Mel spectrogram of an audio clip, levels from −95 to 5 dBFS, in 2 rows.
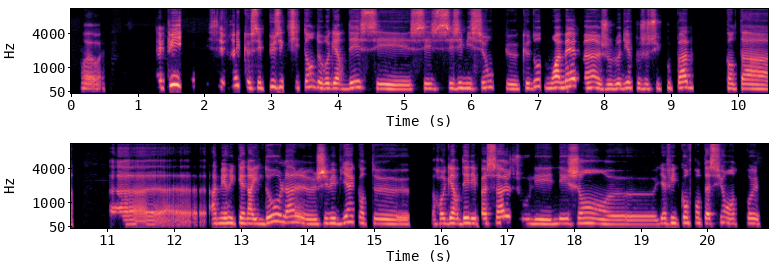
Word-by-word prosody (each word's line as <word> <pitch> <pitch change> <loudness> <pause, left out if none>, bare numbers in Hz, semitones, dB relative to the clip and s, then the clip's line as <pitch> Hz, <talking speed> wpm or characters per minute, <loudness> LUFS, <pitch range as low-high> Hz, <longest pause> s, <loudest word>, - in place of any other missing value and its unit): Ouais, 95 -1 -5
ouais - - -8 0.9
et 245 - 0
puis 330 +1 +10 0.4
c'est - - -7
vrai 305 +2 +1
que 220 - -2
c'est 205 0 +3
plus 250 -2 +2
excitant 240 +1 -4
de 230 - -2
regarder 200 +2 +1
ces 170 -7 0
ces 185 +3 0
ces 190 +2 +2
émissions 205 +3 -2 0.2
que 175 -2 -2
que 195 - -3
d'autres. 260 +7 -3
Moi-même 225 +7 +5
hein, 210 -1 +1
je 175 +1 -1
dois 185 +2 0
dire 210 +2 0
que 200 - -4
je 180 -1 -4
suis 175 +1 0
coupable 215 +2 -1 0.5
quant 190 -3 -4
à 175 -3 0 0.8
à, 300 - -5
heu, - - -9 0.3
American 200 0 +2
Hido. 210 +10 +2
Là, 235 -1 -1
heu, 175 -6 0
j'aimais 195 +3 +7
bien 230 +7 0
quand, 205 -3 -4
heu, 175 - -1 0.3
je 170 - -11
regardais 190 +2 +4
les 195 -1 +3
passages 190 +3 +1 0.4
où 180 - -8
les 175 -1 +1
les 185 +2 -2
gens, 190 -1 0
heu, 155 -1 -5
il 160 - -12
y - - +1
avait 200 +2 0
une 200 - -4
confrontation 210 0 -1
entre 190 -3 -6
eux. 190 -2 -1
195 Hz, 160 wpm, -20 LUFS, 175-215 Hz, 0.9 s, puis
